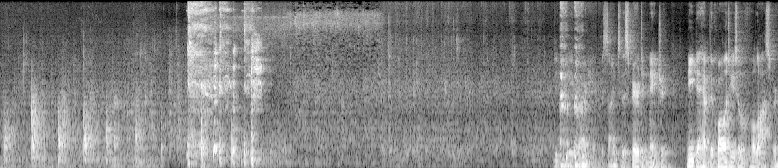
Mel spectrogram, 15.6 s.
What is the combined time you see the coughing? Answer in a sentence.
You can hear the coughing for 2 seconds altogether.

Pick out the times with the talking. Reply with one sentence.
You can hear the talking from 11.1 to 15.5 s.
